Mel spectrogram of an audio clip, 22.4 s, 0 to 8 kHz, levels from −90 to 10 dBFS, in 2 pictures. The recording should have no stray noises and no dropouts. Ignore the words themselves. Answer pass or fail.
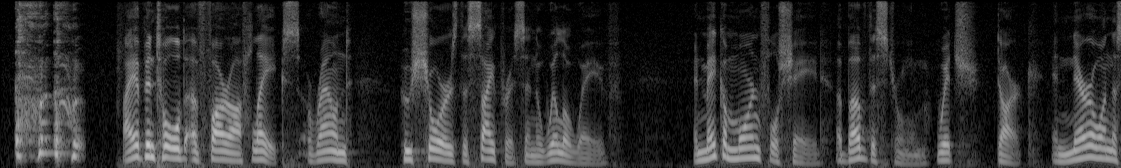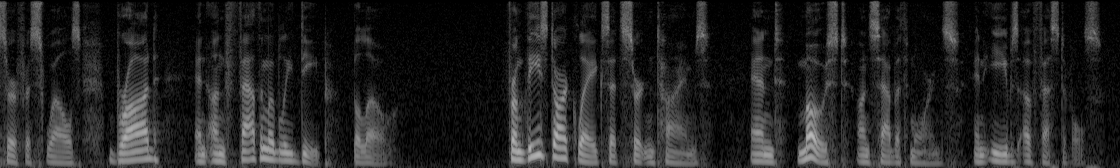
fail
